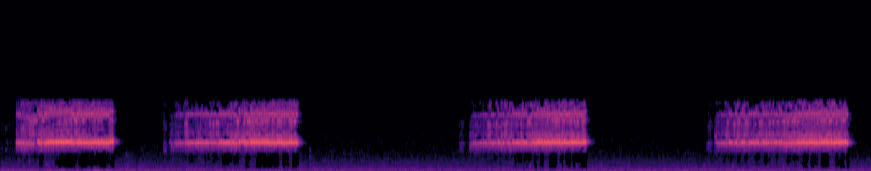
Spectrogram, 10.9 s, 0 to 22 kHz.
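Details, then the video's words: A cricket (the fat cricket, 뚱보귀뚜라미), recorded in 2020, gives long buzzy trilled bursts with a strong high tone. Each burst lasts about one to one and a half seconds, with roughly two-second pauses between bursts, over a quiet background. "뚱보귀뚜라미, 여러번 듣기, 곤충소리"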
